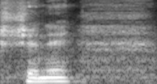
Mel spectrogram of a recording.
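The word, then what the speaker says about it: Chesney: Marc Chen écoutez-le sur YouTube he vous tapez Marc Chenet Chen mais ça s'écrit C H E S N E Y.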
